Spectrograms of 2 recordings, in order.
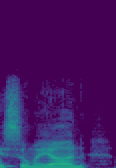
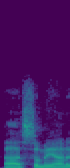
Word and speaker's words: Someillan: My name is AJ, as previously mentioned, and my Twitter is at AJ Someyan. Someyan is spelled S-O-M-E-I-L-L-A-N.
